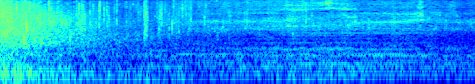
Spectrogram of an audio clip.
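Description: A Confringo blasting spell goes off in Hogwarts Legacy: a deep, booming burst at the start that rolls into a long, fading low rumble, with no voices.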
